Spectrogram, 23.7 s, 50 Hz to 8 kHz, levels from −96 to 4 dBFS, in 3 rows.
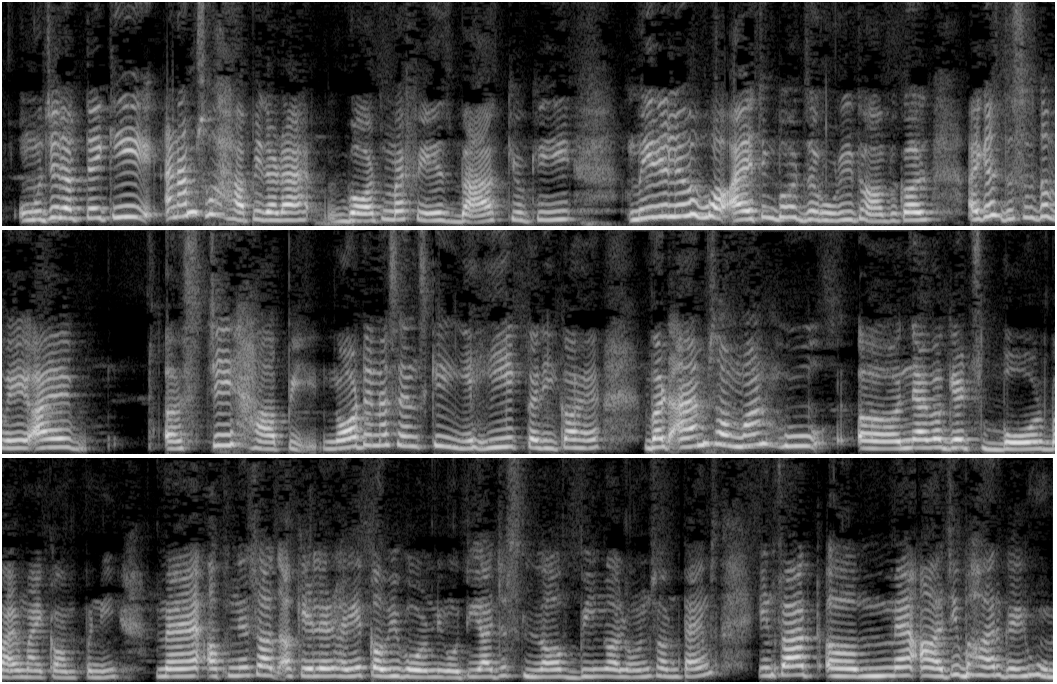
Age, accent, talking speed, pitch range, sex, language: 10-29, native, 195 wpm, 250-340 Hz, female, Hindi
